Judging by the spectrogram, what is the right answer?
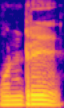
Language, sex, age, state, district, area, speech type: Tamil, male, 45-60, Tamil Nadu, Ariyalur, rural, read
